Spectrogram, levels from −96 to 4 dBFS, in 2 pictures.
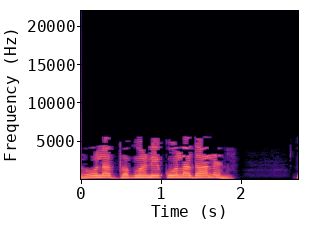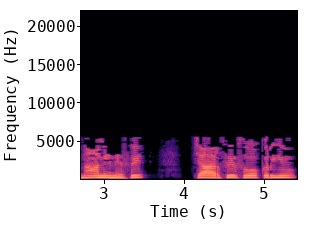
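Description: A speech clip that was likely squeezed through heavy MP3 compression at a very low bitrate, around 16 kbps, throughout. The encoder discards everything above about 5.6 kHz, dulling the sibilants, while starved frequency lines flicker frame to frame, leaving a watery, swirling texture and smeared attacks.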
